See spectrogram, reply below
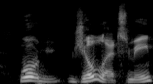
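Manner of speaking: put-on voice, as if mouth full. Retelling a TV scene, imitating Tim talking with mouth full. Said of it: "with a mouthful of crackers".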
